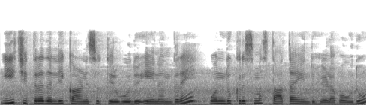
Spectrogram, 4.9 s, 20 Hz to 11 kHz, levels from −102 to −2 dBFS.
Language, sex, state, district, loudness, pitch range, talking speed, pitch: Kannada, female, Karnataka, Bellary, -26 LUFS, 195-235 Hz, 120 wpm, 215 Hz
